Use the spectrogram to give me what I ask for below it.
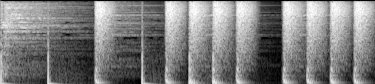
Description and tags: More drum loops made freeware drum machine with temp indicated in tags and file name if known. Some are edited to loop perfectly.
